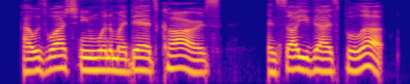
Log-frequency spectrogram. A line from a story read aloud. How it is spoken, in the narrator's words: he says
